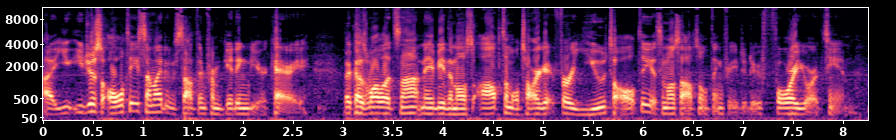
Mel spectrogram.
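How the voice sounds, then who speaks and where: Over noticeable background noise, a man at a medium pitch speaks at a very fast pace with hardly any pauses and big swings in loudness. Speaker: video game coach. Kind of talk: tutorial. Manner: casual, with many fillers.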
